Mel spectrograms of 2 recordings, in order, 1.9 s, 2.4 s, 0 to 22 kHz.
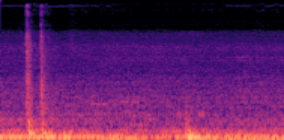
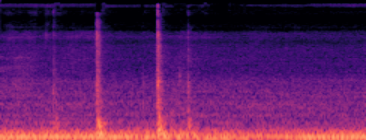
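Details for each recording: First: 2004 Honda CR-V in gear with the brakes held while tapping the gas: low idle broken by deep single clunks when shifted into drive, with bad vibration in drive and reverse; worn engine mount and transmission mount. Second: 2004 Honda CR-V after replacing worn engine and transmission mounts with broken bushings: low steady rumble through the gear change with only light clicks; no more jerking or clunking.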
